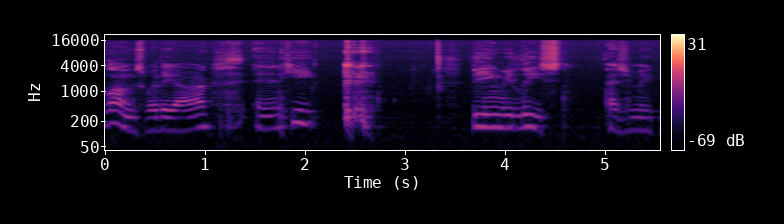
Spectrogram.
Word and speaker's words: he: the sound for the heart is heat like h e imagine your heart any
